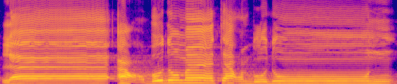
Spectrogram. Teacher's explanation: لا پر تھوڑا سا مد کریں گے، یہ تھوڑا سا اس کو کھینچیں گے، لمبا کریں گے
